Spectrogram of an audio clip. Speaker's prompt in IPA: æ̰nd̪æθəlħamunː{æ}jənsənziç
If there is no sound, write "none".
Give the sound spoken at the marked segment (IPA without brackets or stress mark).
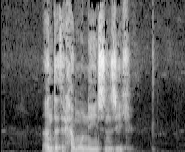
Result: i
